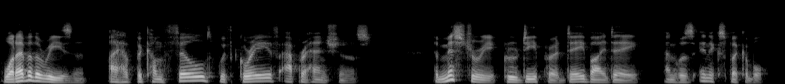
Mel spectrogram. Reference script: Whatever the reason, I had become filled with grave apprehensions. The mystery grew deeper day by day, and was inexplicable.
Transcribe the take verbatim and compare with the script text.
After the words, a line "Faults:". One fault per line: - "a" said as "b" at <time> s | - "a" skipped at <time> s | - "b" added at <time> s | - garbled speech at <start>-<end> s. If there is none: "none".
Whatever the reason, I have become filled with grave apprehensions. The mystery grew deeper day by day, and was inexplicable.
Faults:
- "had" said as "have" at 1.2 s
